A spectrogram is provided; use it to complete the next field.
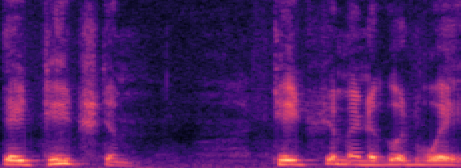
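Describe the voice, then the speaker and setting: The man talks fairly slowly while noticeable background noise fills the recording. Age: 60s. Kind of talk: teaching talk in a sharing circle. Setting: indoor gathering with small audience.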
